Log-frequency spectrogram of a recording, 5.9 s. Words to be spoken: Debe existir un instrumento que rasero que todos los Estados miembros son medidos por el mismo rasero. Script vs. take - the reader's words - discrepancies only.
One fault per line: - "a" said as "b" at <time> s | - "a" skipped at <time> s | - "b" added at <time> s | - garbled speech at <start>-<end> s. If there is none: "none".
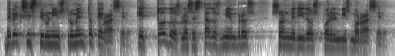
none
